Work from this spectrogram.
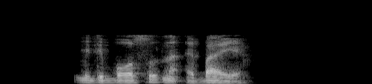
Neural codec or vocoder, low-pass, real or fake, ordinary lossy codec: none; 7.2 kHz; real; AAC, 16 kbps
